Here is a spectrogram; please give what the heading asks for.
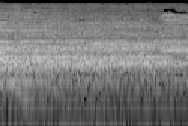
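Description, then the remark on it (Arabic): A large crowd of mourners cries out together for Imam Hussein on a night of Karbala mourning, in a sustained, loud wail of many voices blending into one dense roar that fills the whole moment without pause. “وإذا الجسد يتناثر، هذا إمامكم يستاهل صيحة، يستاهل صرخة وحسينا.”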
